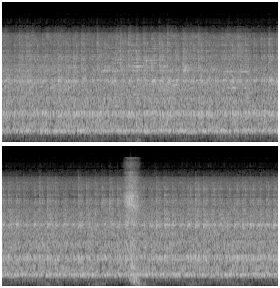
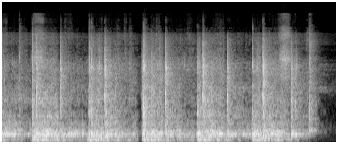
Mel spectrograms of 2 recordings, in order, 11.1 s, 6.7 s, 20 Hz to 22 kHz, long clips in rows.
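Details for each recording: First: LG intello wash 6.0kg WF-T7066MN washing machine on spin after gearbox replacement for a grinding noise: steady, even spin hum with no grinding or scraping, normal spin cycle. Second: LG WF-T7066MN 6.0 kg top-loader washing machine on wash cycle: rough grinding under a low hum with heavy clunks about once a second from a worn gearbox.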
